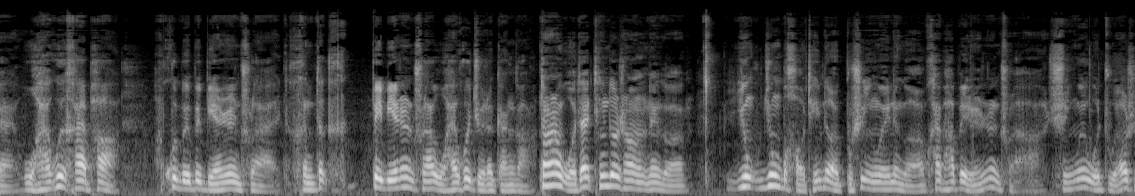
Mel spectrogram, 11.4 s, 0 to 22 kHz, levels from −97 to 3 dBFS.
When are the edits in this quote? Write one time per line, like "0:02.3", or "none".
0:01.6
0:05.4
